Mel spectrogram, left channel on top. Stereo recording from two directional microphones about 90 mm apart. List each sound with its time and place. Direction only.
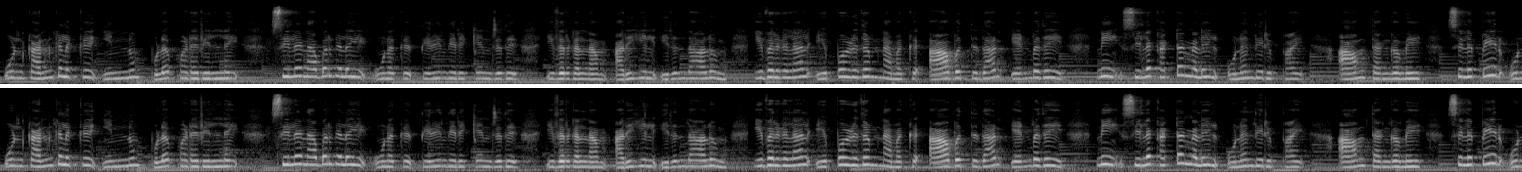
0.0 s a woman's voice: 30° right (ahead or behind)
